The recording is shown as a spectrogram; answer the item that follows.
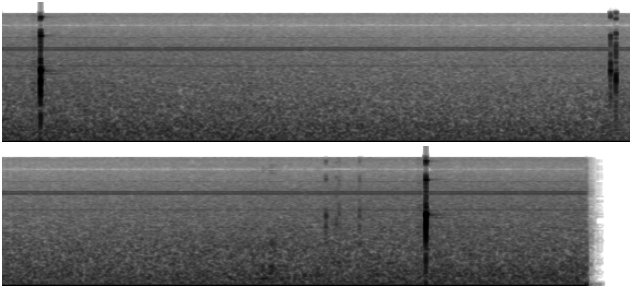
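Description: Steady hiss of a camera microphone with a faint high whine, broken by three sharp clicks a few seconds apart, the first and last loudest.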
